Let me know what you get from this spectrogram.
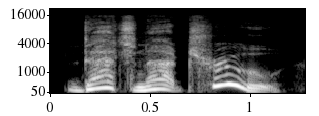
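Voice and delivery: protesting. Acted. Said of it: "Simi protested".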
